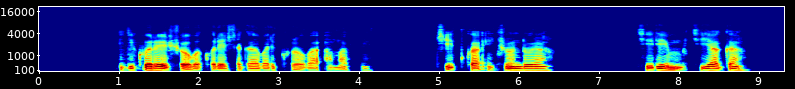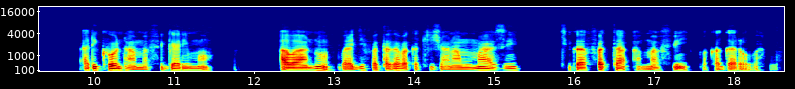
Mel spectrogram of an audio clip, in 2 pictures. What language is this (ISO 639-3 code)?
kin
